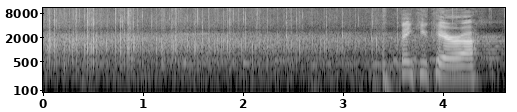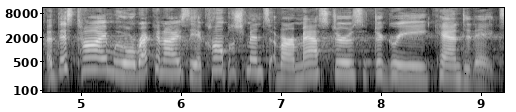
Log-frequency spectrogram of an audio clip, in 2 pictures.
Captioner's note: applause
